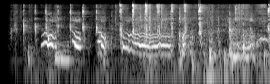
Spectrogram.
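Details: Four-week-old Dalmatian puppies of one litter, impatiently waiting for dinner indoors, whining in high, wavering yelps and whimpers that rise and fall, with a person's voice mixed in.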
